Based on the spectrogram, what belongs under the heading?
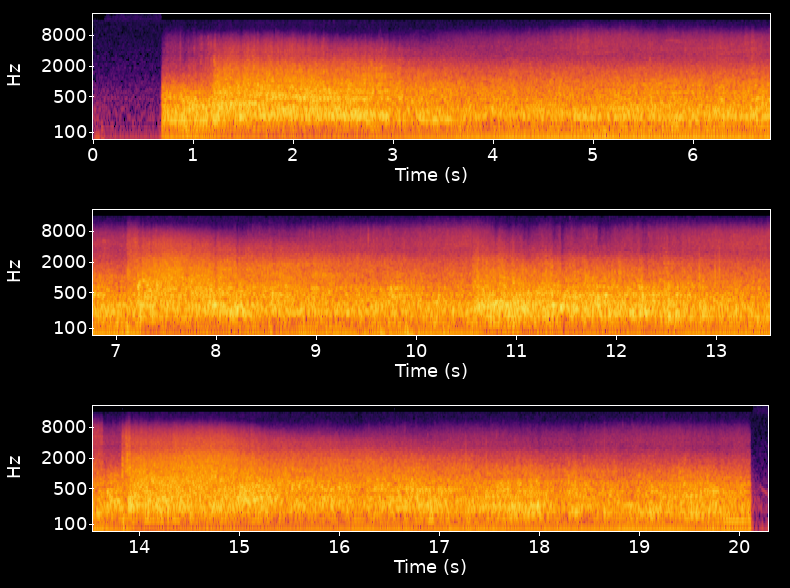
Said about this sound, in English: Now imagine the wild lightning and thunder of a rainstorm. Listen to its noise.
